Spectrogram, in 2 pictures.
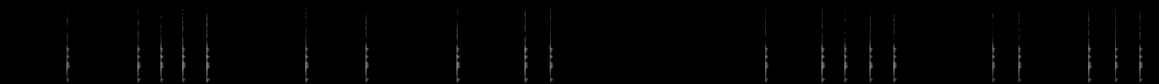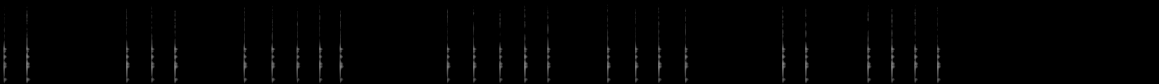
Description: Tap code, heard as taps on a table, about 4 knocks a second. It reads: DAB DJPYI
